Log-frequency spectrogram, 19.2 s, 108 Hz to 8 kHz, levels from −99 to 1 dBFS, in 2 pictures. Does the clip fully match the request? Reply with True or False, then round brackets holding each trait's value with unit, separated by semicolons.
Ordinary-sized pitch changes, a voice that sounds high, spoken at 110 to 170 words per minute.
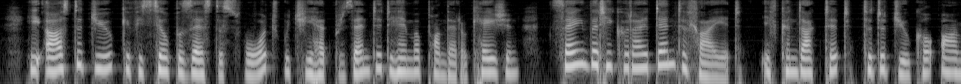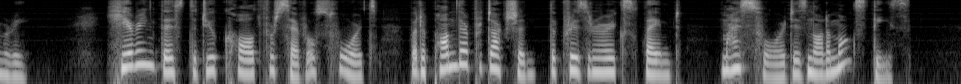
True (4.9 semitones; 200 Hz; 160 wpm)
